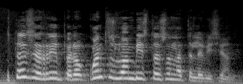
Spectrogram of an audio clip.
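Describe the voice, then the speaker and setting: A man's voice: very high voice, sing-song, very fast, a bit bright, a little hiss or hum. A male pastor preaching to a live congregation, teasing and firing questions at them. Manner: mocking, humorous, asks the congregation questions. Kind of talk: sermon.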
